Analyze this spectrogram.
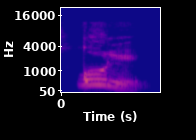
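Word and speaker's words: قُلْ: বলুন আল্লাহ এক আর এই জায়গায় যদি আমরা কুল এমন না বলে যদি শুধু বলি কুলহু আল্লাহু আহাদ তাহলে উচ্চারণটা কি হয়ে যাচ্ছে উচ্চারণ শুনতে প্রায় কাছাকাছি কিন্তু উচ্চারণ ভুল হয়ে যাচ্ছে আর এই যে আমি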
